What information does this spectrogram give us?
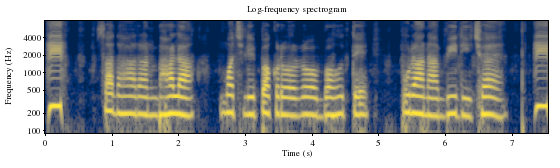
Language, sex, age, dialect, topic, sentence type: Maithili, female, 18-24, Angika, agriculture, statement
